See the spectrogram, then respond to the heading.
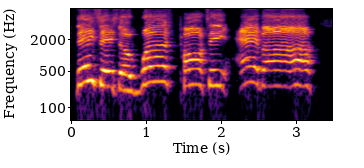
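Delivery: loud, very high, very slow, furious raging tantrum. At a party, flying into a rage, a raging hullabaloo. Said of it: "He hullabalooed".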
